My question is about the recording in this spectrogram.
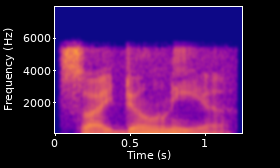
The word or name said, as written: Cydonia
